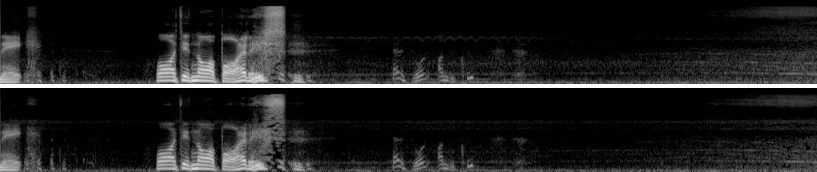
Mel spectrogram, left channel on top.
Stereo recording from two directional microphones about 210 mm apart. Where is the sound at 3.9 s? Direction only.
25° right (ahead or behind).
